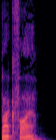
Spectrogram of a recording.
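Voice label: "backfire", British English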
